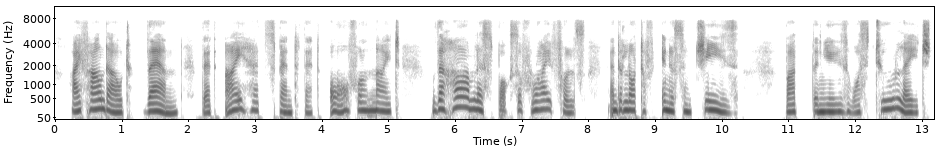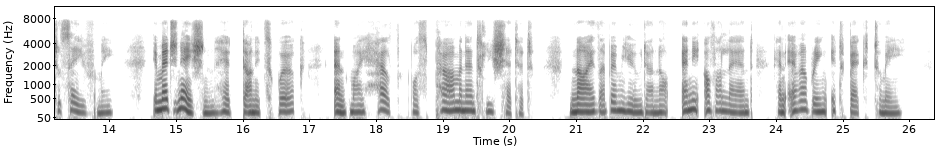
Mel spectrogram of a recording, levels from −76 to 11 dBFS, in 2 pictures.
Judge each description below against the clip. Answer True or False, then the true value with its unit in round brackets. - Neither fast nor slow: False (125 wpm)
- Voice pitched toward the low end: False (175 Hz)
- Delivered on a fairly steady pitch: False (4.3 semitones)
